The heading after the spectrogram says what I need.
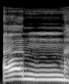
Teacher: আন এখানে গুন্নাহ ছাড়া পড়তে হবে, কারণ নুন সাকিনের পরে ইজহারের হরফ হা আসছে, এই কারণে এই নুন সাকিনকে গুন্নাহ ছাড়া স্পষ্ট করিয়া পড়ব।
